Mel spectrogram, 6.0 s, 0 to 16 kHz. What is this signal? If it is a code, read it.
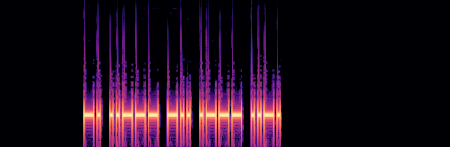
Morse code, heard as a keyed tone, about 27 wpm, 700 Hz. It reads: N2DJF
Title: USA Call Signs - 5 Characters - Repeated 3x - 28wpm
